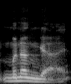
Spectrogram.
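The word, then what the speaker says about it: Monangai: What if Kyle Manung guy who's a running manung guy is I think I think you got the syllables right. Just Manung guy.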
